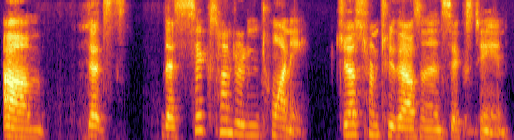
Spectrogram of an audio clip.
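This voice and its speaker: A middle-aged woman from Pennsylvania co-hosting a casual vlog conversation, candid and animated. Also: fairly low pitch, measured pace. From Pennsylvania, USA. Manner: candid, animated storytelling with laughs. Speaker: co-host.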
